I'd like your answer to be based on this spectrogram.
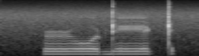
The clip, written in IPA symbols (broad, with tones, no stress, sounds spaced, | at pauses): ɹ o˧ ɖ e˧ ʈ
